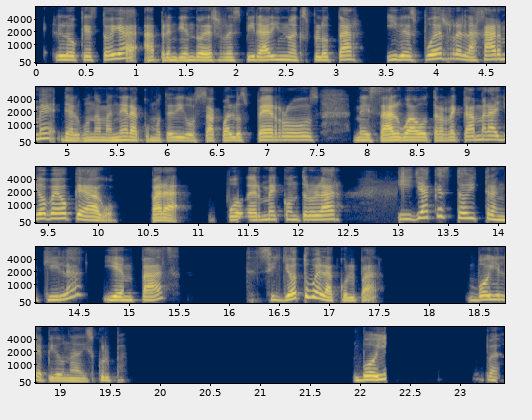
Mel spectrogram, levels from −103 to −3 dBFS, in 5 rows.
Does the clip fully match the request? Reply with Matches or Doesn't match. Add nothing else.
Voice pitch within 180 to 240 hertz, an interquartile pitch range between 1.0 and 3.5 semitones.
Doesn't match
